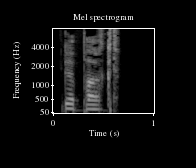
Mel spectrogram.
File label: "geparkt", German; adjectives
